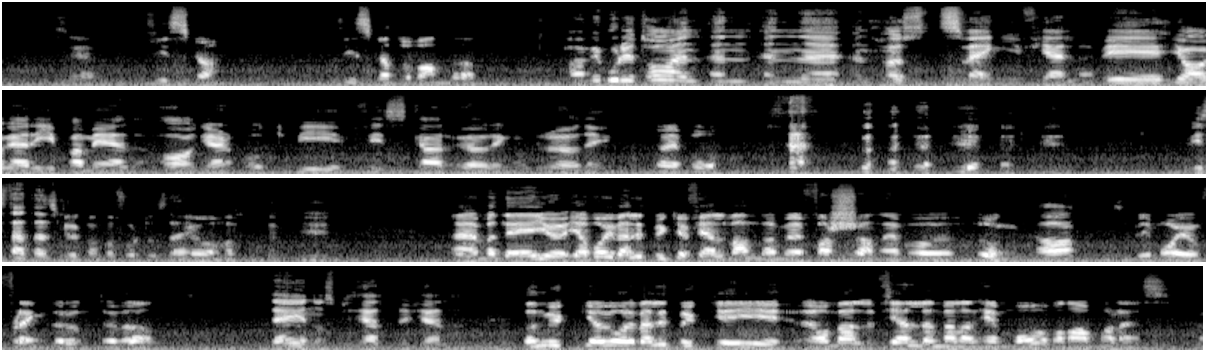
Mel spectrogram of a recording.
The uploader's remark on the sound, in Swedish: Podd i bilen på väg till Elmia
